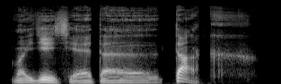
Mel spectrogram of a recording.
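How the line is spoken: Muttering through laughter. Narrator (Russian): бормотал генерал князю, все еще невинно отсмеиваясь

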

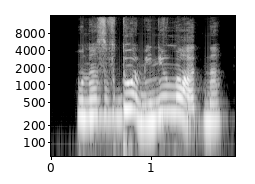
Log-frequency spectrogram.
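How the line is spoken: Babbling. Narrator (Russian): лепетала я

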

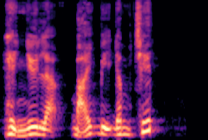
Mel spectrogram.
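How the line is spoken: Frightened. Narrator (Vietnamese): Ông Thiện sợ hãi nói

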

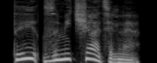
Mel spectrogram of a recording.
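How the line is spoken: Mumble. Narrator (Russian): пробормотал Виторио

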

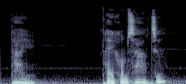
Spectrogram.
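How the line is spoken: Worried. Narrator (Vietnamese): Khánh lo lắng

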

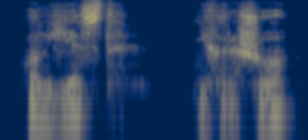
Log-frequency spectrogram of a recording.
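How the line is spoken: Quiet. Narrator (Russian): Лобискви сказала негромко

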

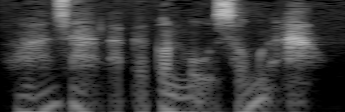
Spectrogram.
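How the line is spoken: Muttering. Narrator (Vietnamese): chị này lẩm bẩm

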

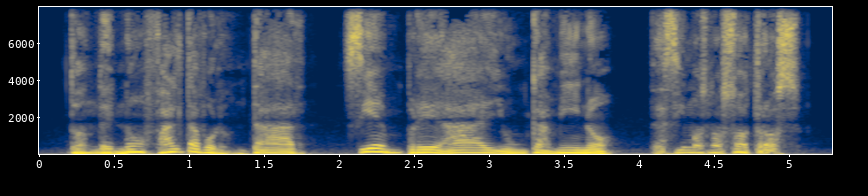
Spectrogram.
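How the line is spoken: Whispered. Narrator (Spanish): susurró

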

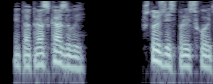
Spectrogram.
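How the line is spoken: Plain question. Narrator (Russian): спросил он

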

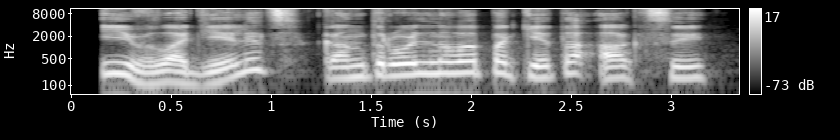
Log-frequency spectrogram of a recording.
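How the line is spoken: Laughing chuckle. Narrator (Russian): хохотнул Саня

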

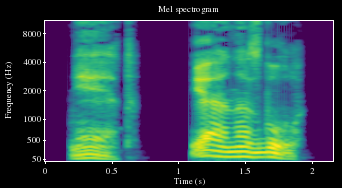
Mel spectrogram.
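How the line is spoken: Man, said with a sigh. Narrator (Russian): произнес мужчина и вздохнул

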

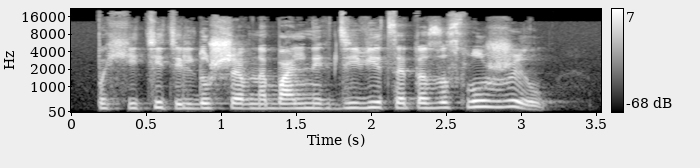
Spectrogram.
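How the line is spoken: Grumbling. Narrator (Russian): проворчал мэтр Алехандро

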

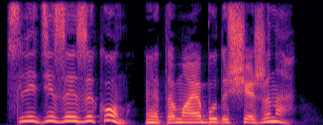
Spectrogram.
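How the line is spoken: Thundering voice. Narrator (Russian): прогремел голос

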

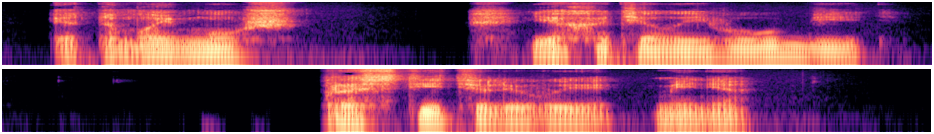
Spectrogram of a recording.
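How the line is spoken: Whispered in ear. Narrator (Russian): шепнула ему на ухо

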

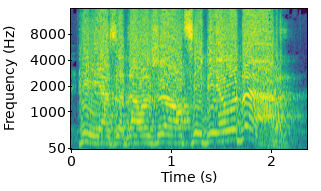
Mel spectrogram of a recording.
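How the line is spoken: Shouted almost cheerfully. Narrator (Russian): Чуть ли не с весельем в голосе прокричал командующий скорбной гвардией

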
